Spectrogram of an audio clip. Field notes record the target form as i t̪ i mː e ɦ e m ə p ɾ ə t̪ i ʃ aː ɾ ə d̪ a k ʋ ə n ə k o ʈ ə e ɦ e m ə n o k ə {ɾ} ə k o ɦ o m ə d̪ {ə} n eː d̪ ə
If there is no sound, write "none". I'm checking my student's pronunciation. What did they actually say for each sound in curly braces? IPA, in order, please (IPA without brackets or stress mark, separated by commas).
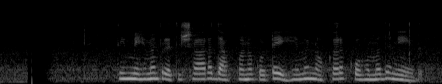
ɾ, ə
